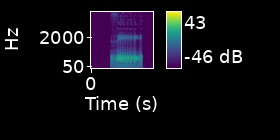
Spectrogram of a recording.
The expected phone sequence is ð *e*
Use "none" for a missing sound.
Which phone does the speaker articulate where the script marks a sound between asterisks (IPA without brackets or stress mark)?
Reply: e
